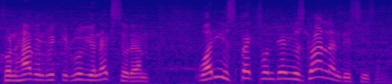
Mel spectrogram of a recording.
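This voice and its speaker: A man's voice: sits high, very animated, fast. A man hosting a live sports discussion, often repeating phrases as he builds up to his questions. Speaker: sports broadcast host. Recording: faint background noise.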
